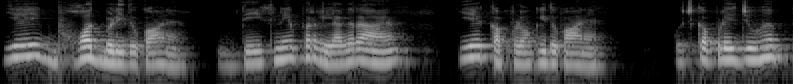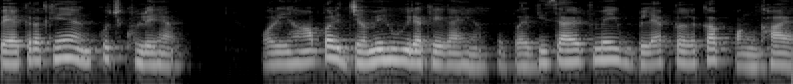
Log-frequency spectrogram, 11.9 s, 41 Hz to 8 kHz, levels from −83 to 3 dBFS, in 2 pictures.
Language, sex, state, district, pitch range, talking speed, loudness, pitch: Hindi, male, Bihar, Kishanganj, 150-190 Hz, 220 wpm, -29 LUFS, 160 Hz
